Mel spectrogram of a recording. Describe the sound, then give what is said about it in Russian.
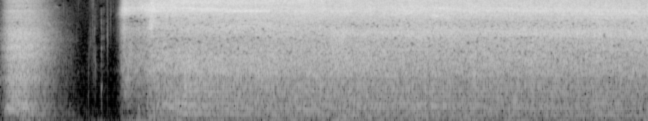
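In a vocal breathing exercise, a voice takes a brief breath, holds it for a short pause, then lets out a long, steady hiss like air escaping a punctured tire, inflatable boat or air mattress, continuing evenly for several seconds, fairly loud. “Вдохнули, задержали воздух, и как будто проткнутая надувная лодка, да, или камера автомобиля, я не знаю, или матрас надувной.”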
